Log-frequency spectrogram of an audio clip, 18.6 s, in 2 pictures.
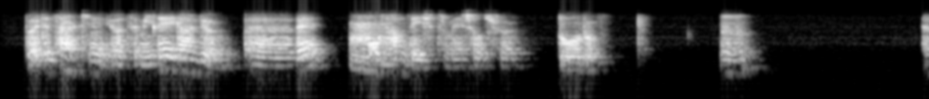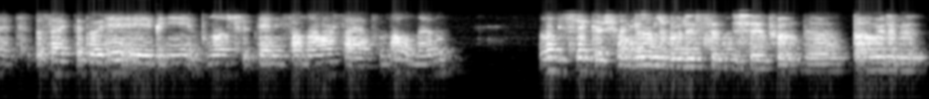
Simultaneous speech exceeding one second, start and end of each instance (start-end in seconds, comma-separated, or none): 15.4-16.7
